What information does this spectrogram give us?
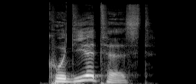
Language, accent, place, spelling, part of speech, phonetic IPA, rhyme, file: German, Germany, Berlin, kodiertest, verb, [koˈdiːɐ̯təst], -iːɐ̯təst, De-kodiertest.ogg
- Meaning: inflection of kodieren: 1. second-person singular preterite 2. second-person singular subjunctive II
